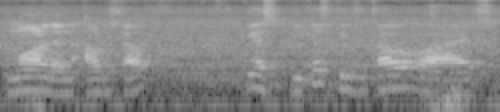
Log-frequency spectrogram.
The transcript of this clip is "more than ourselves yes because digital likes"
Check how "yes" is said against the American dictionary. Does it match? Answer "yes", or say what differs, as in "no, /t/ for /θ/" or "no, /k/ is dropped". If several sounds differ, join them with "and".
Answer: yes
